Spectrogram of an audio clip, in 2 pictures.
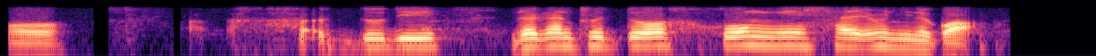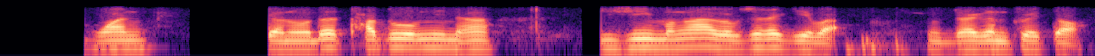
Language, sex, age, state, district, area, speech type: Manipuri, male, 18-30, Manipur, Kangpokpi, urban, conversation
